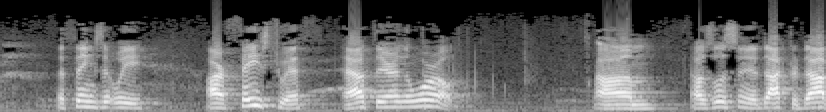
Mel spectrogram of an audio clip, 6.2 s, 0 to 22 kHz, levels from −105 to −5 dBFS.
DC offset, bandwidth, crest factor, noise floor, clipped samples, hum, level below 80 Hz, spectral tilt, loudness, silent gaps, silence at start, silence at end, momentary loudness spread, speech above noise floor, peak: under 0.1%; 12.5 kHz; 14 dB; -47 dBFS; 0.4%; none; -50 dBFS; -4.5 dB/octave; -14 LUFS; none; 0.05 s; 0 s; 11 LU; 34 dB; 0 dBFS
